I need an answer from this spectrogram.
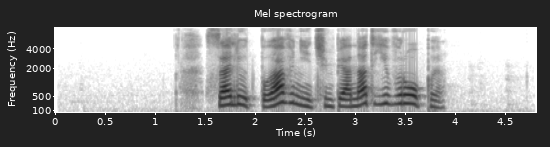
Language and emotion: Russian, positive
